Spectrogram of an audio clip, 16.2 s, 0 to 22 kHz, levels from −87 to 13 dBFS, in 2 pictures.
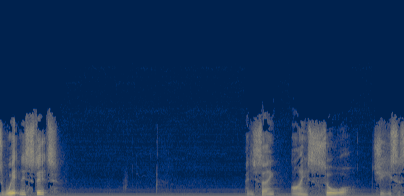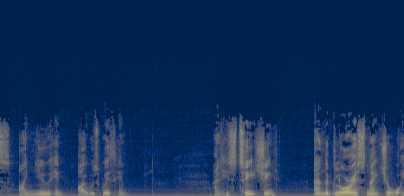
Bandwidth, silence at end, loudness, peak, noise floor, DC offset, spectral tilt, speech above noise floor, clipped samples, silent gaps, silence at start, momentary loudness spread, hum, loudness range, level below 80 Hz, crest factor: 10 kHz; 0 s; -23 LUFS; -2 dBFS; -48 dBFS; under 0.1%; -3.5 dB/octave; 25 dB; under 0.1%; none; 0 s; 19 LU; none; 11 LU; -48 dBFS; 24 dB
